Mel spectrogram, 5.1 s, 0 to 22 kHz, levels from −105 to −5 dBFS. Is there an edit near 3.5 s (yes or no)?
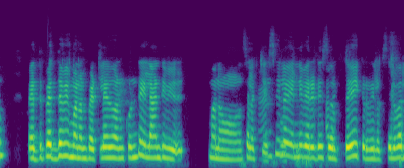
yes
